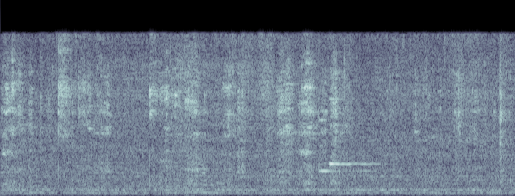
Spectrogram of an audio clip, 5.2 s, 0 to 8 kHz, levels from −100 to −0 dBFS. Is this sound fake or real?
real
